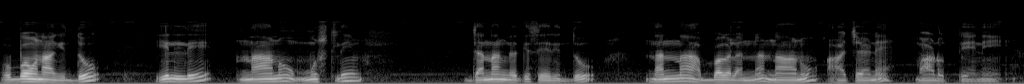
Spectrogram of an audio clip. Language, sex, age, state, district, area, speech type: Kannada, male, 30-45, Karnataka, Chikkaballapur, rural, spontaneous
